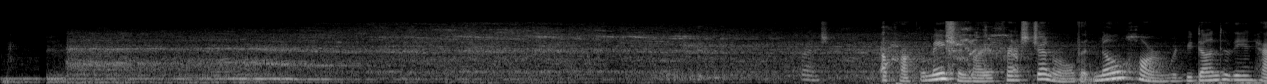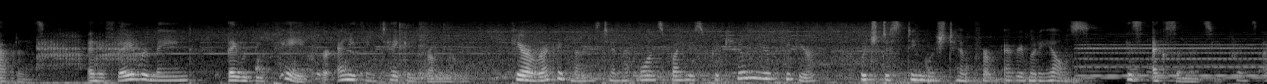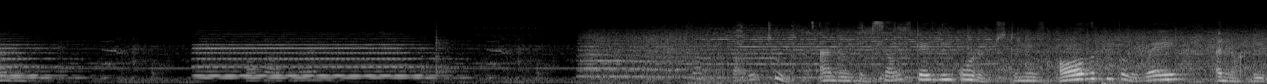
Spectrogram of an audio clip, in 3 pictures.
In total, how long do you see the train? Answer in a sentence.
You can hear the train for 38 seconds altogether.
